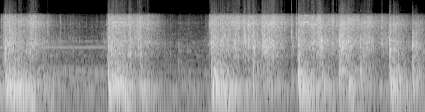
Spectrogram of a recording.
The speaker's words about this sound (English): Four smashes and three torn ligaments later, the thin door collapsed over the desk, blocking it.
